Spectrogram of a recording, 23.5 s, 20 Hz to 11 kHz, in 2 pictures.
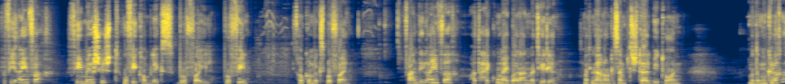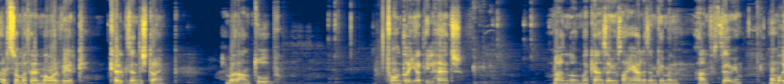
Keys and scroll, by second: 18.2 Escape, 23.2 Escape.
